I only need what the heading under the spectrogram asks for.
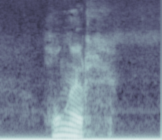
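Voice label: "honger", Dutch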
